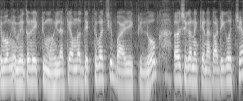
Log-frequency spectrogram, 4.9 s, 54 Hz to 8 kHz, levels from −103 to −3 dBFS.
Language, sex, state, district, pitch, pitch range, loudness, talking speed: Bengali, male, Odisha, Nuapada, 140 Hz, 130-150 Hz, -16 LUFS, 170 wpm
